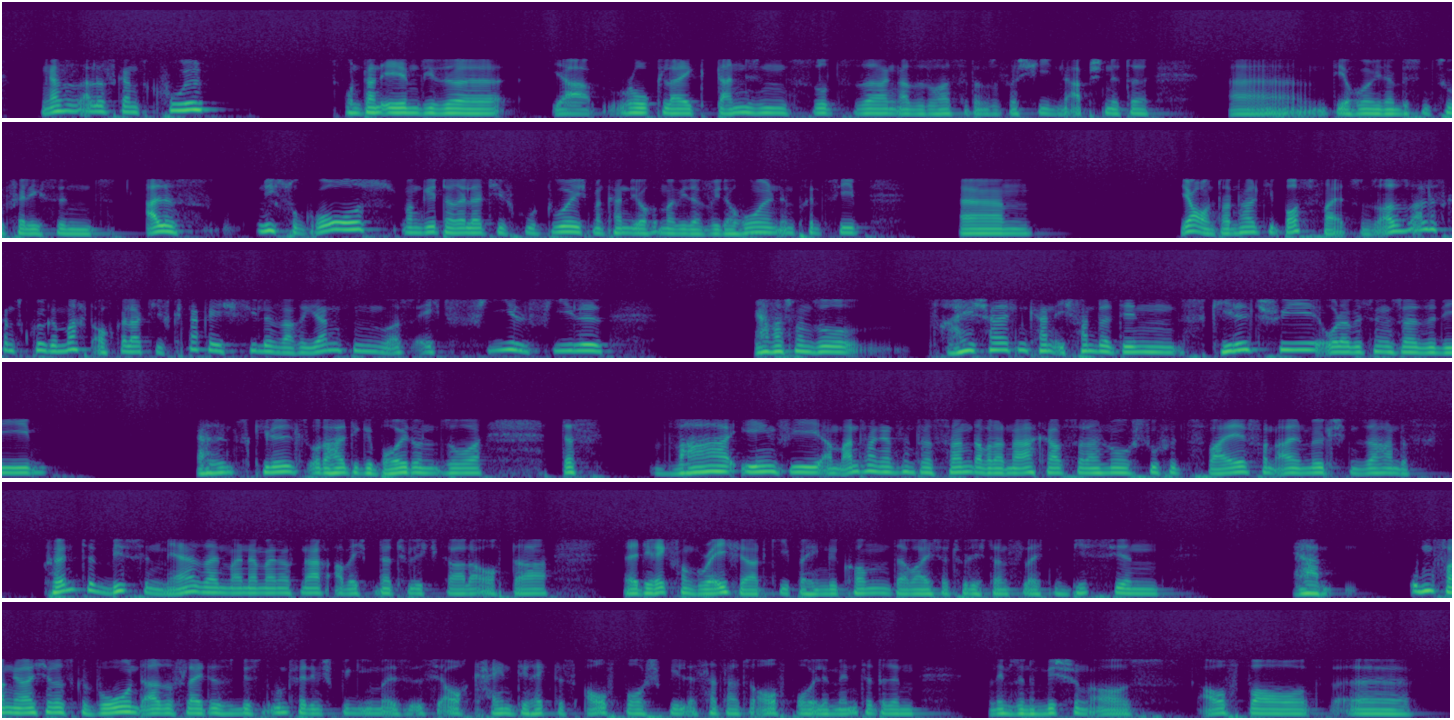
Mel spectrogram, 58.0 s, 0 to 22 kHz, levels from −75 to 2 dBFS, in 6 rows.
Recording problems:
high frequencies cut off; severe; nothing above 3.5 kHz
hiss; faint; throughout; 20 dB below the speech

